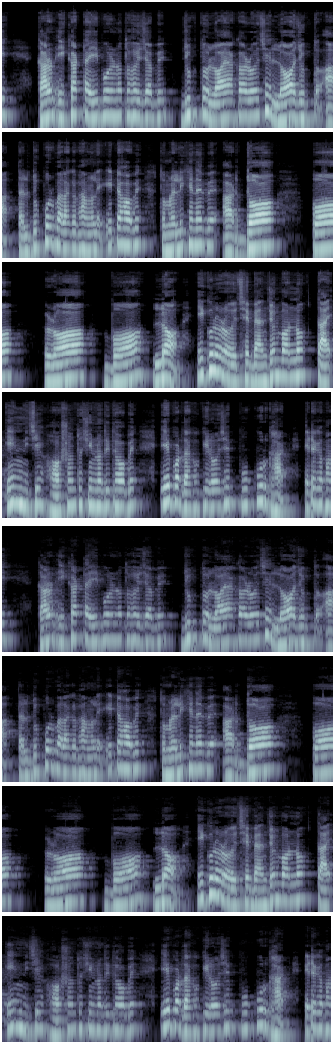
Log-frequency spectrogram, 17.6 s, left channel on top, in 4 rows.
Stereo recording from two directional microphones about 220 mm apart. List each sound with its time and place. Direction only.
0.4 s speech: 40° left (ahead or behind)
